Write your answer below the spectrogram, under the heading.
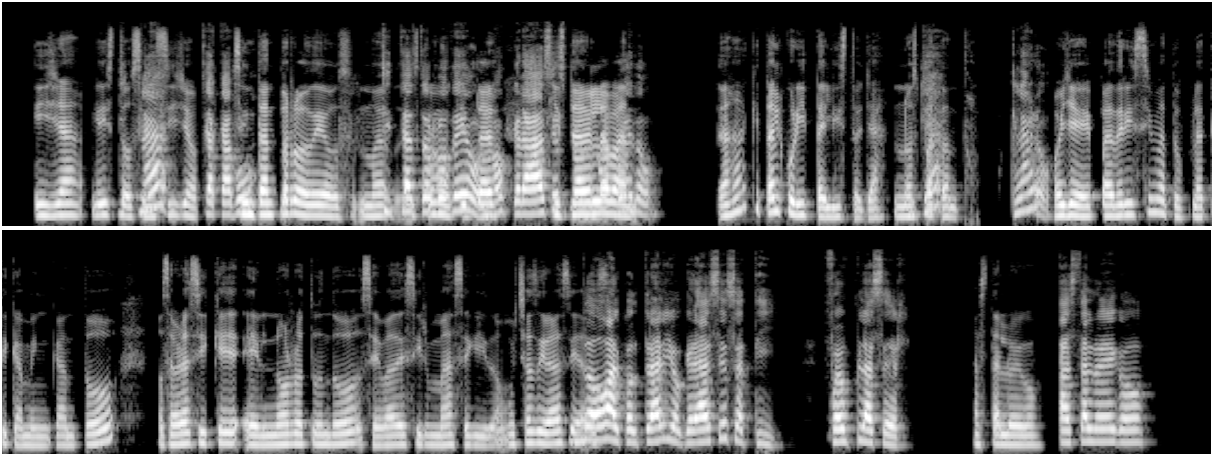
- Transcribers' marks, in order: none
- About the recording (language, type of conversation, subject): Spanish, podcast, ¿Cómo decides cuándo decir no a tareas extra?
